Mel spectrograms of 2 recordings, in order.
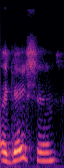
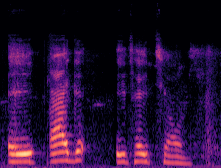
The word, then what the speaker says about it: agitation: Alright, so agation is a state of anxiety or nervous excitement.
